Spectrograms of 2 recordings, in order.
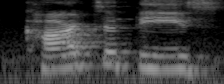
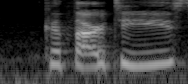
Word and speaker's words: Cathartes: this right this time, with the Cartathes pirate ships. Did I say it right? Cathartes, yeah. Cathartes? Yeah. Cathartes? Yeah. Okay, so this episode opens up with the Cathartes pirates.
